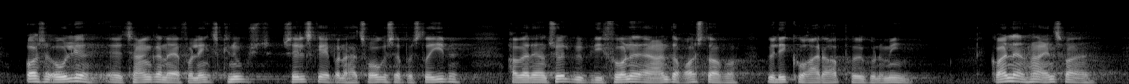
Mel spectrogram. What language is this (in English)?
Danish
